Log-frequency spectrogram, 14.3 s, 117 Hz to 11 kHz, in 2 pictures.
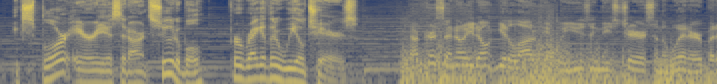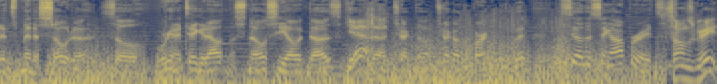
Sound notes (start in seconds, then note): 10.7 wind ripping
